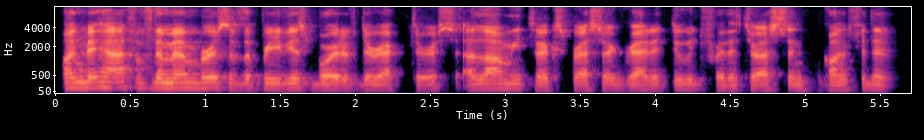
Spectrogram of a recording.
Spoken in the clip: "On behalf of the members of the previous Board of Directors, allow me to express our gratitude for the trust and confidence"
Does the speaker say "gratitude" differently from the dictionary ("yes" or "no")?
no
